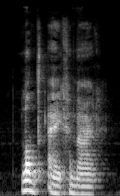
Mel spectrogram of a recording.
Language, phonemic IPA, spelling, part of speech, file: Dutch, /ˈlɑntɛiɣəˌnar/, landeigenaar, noun, Nl-landeigenaar.ogg
- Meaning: landowner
